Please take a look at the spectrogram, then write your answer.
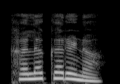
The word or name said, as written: ಖಲಕರಣ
